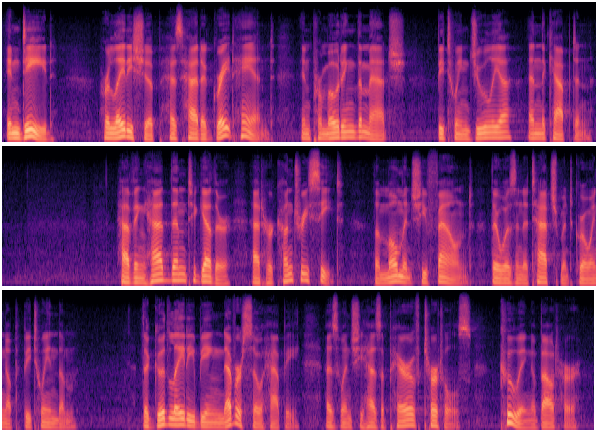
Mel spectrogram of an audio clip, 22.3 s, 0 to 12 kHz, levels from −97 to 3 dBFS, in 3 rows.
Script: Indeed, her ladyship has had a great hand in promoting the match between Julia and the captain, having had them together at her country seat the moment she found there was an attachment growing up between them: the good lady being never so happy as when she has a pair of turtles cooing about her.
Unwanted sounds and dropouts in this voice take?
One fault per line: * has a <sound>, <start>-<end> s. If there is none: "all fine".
all fine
